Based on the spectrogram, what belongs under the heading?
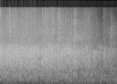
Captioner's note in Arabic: تصفيق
